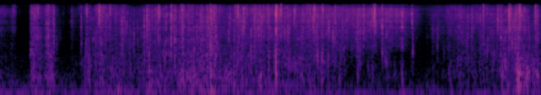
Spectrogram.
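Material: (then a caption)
Plastic film. A green solid floral foam brick in clear plastic wrap is scratched and squeezed with long nails. The result is a continuous bright crinkling and scratching of the plastic, with brief quieter pauses and sharp crackles throughout.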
